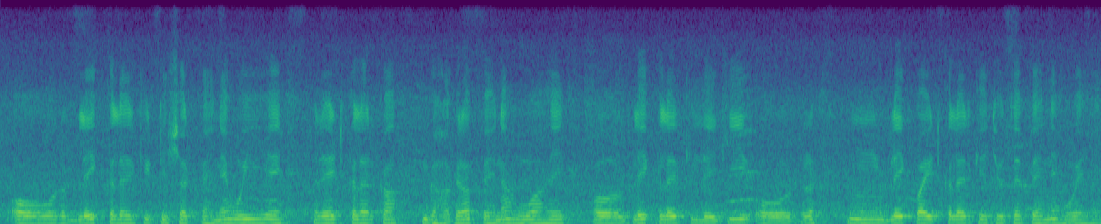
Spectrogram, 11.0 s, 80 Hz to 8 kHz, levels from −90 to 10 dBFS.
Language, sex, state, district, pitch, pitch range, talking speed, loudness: Hindi, male, Bihar, Darbhanga, 130 Hz, 130-135 Hz, 165 wpm, -17 LUFS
